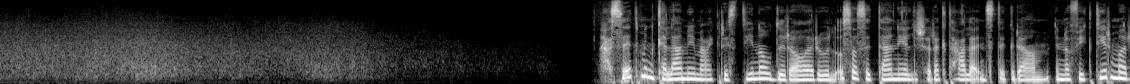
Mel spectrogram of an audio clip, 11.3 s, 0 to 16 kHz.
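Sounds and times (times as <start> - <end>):
sea waves with hissing surf rolling in and receding: 0.0 - 5.8
speech: 6.2 - 11.3.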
